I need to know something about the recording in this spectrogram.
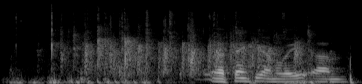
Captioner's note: audience applauding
